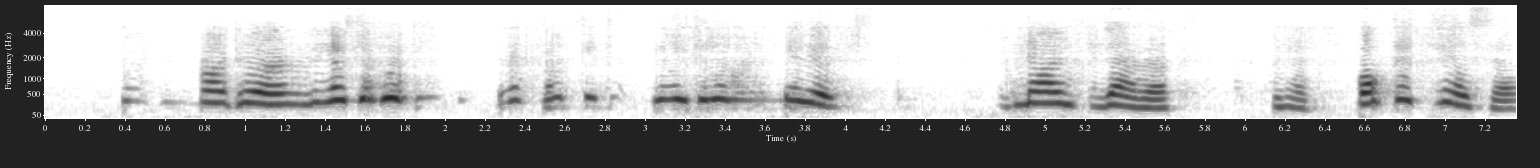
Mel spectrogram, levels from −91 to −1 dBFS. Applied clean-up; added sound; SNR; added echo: neural mask model DeepFilterNet 3.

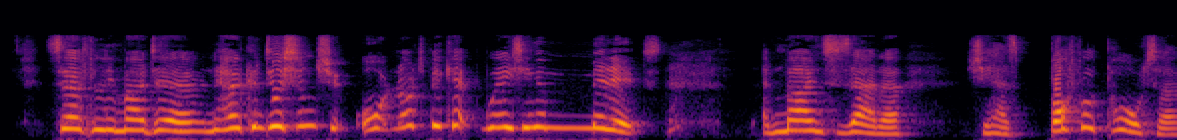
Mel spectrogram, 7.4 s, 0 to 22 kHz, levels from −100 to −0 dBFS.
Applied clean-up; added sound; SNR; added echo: none; none; none; none.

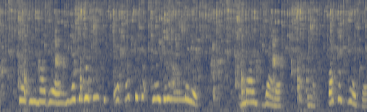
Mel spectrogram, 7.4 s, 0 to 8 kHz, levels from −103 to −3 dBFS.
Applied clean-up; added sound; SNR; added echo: classical method log-MMSE.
